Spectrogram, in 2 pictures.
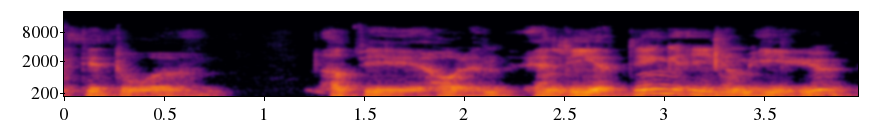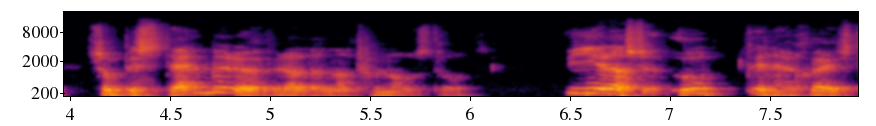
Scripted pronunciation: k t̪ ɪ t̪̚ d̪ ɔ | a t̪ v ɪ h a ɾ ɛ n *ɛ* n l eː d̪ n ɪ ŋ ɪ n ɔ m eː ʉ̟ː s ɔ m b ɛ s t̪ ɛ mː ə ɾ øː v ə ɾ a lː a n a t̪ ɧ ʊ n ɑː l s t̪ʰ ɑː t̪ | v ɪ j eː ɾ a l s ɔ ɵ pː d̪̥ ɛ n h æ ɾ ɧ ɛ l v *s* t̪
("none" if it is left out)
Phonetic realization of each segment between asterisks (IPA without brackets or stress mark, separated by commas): ɛ, s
